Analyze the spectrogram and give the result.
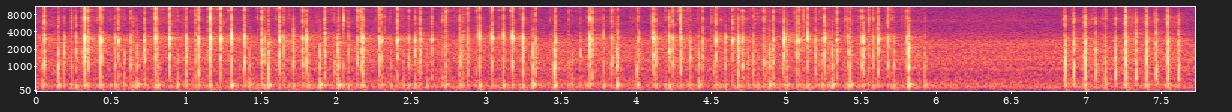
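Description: Fingertips type quickly on a white Keycult No.1/60 60% mechanical keyboard with Soho switches, an FR-4 plate and PBT keycaps, producing a dense run of short, bright clacks. After a brief silence near the end, single keys near the edges of the board are pressed, giving another quick series of crisp, sharp taps with almost no ring.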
